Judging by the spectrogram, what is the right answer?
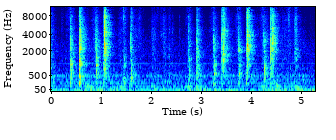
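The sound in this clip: Tarot cards being shuffled and drawn: many short, crisp papery snaps and flicks in an uneven rhythm, with no voices.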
